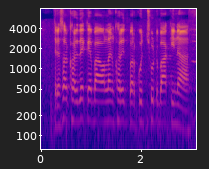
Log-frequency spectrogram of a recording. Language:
Bhojpuri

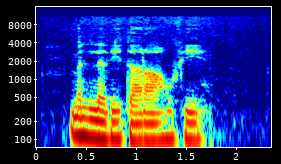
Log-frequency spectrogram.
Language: Arabic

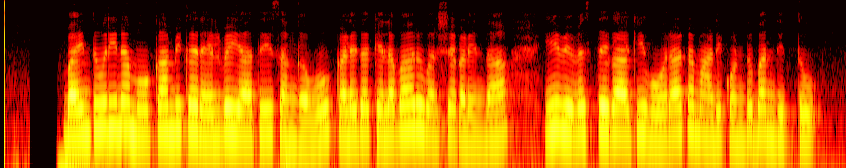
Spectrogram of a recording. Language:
Kannada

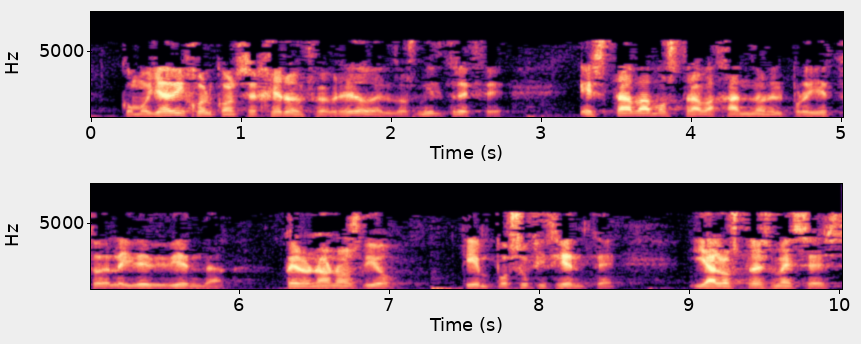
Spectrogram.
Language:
Spanish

